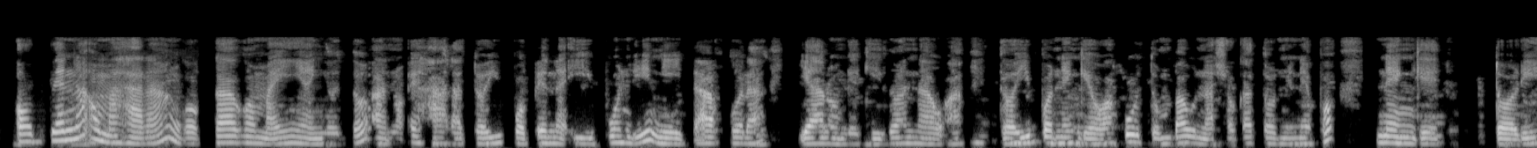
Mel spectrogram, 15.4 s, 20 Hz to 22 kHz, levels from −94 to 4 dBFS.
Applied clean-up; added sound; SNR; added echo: none; none; none; none.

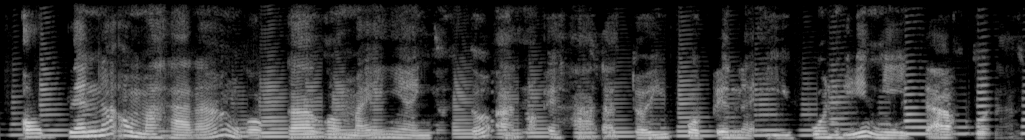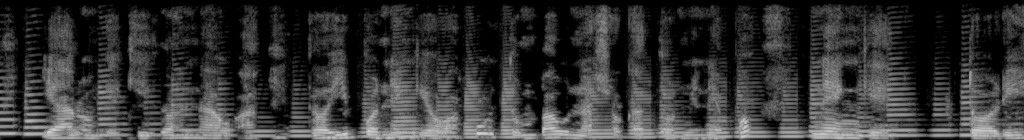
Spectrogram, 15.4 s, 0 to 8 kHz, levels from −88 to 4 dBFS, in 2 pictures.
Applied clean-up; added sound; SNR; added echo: neural mask model RNNoise.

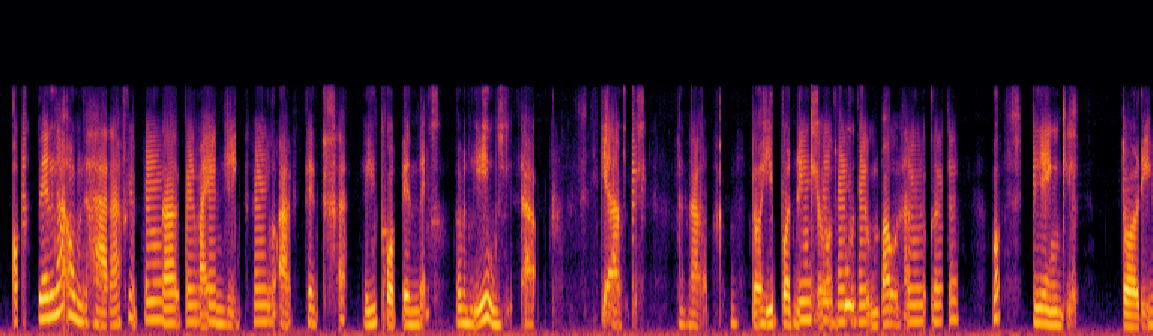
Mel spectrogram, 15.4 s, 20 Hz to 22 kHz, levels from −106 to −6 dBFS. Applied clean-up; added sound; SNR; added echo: neural diffusion model UNIVERSE++.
